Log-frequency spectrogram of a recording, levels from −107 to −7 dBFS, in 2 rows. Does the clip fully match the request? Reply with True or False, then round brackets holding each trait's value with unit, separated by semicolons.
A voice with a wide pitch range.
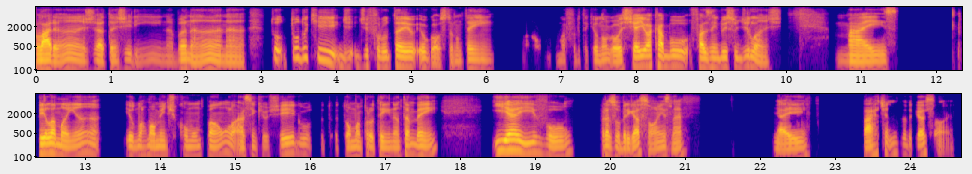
False (4.5 semitones)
